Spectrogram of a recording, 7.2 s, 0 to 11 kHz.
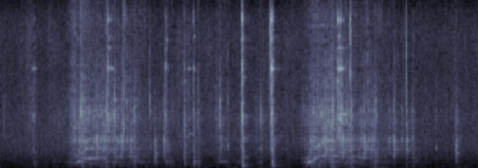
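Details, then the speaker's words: Briggs & Stratton Storm Responder 5500/8250 generator after its defective new carburetor, which dumped fuel, was replaced: two recoil pulls with no firing because the engine switch was left off. Switched on, it fires. "Oh. Well, it helps if you turn it on instead of off. Now we got fire."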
